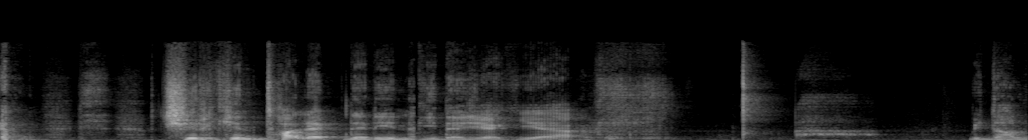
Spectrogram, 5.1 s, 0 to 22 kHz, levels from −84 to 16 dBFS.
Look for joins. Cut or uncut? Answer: cut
